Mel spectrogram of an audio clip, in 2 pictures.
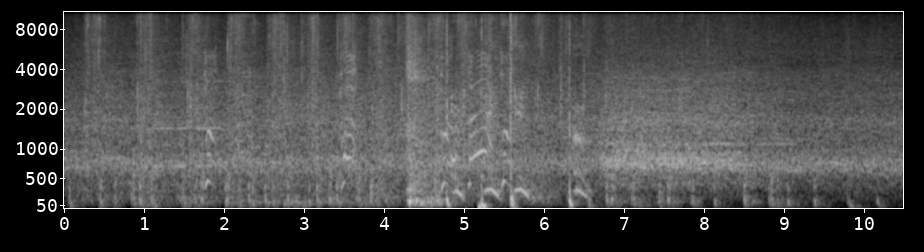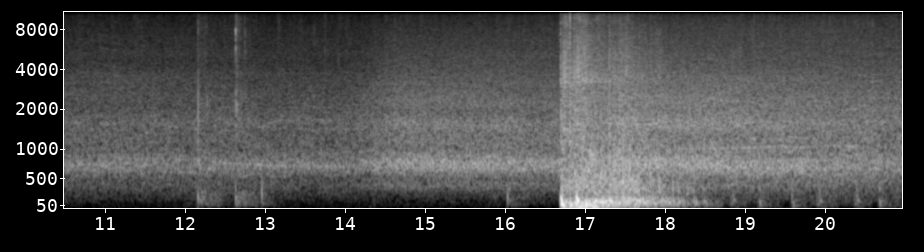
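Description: A crowd cheers steadily in a large arena.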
